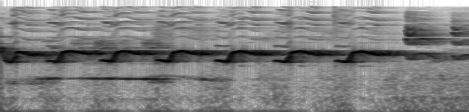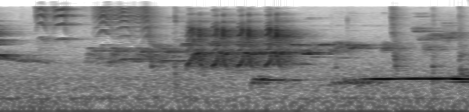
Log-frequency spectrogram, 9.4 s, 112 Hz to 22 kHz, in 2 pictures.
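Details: Male Poksay Hongkong, the black-throated laughingthrush, white-cheeked and caged in Jogjakarta in 2021. Steady looping whistled phrases repeat about every half second, followed by scattered harsher notes and a low sustained tone.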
